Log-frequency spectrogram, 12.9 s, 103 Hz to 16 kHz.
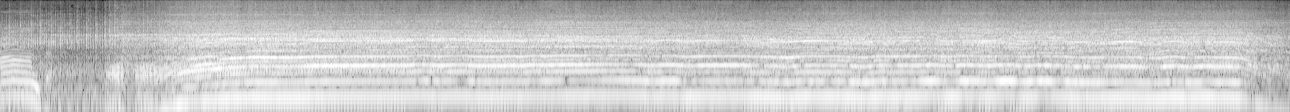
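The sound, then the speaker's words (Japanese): A chainsaw revs up, then roars at a steady, loud pitch for a long stretch as it cuts into a 70-year-old tree in a forest, its motor sound echoing through the woods. The engine drone stays continuous until it eases off at the end. “森の中に響くモーター音ってなんかいいっすねなんだろうなこのやっぱモーター音ってなんか燃えるよねワンワンって”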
